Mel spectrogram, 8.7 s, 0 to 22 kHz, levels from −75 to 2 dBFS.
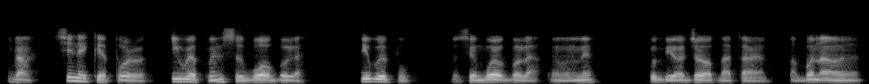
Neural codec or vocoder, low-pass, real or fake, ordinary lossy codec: codec, 16 kHz, 0.5 kbps, FunCodec, trained on Chinese and English, 25 frames a second; 5.4 kHz; fake; none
